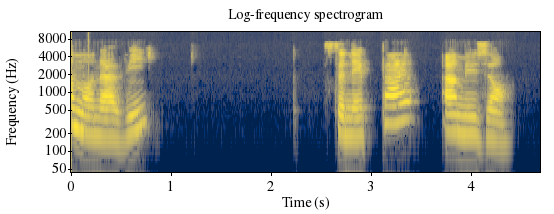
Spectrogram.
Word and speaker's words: amusant: Then we had number 6, which was amusant. Again, do not pronounce the T at the end.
